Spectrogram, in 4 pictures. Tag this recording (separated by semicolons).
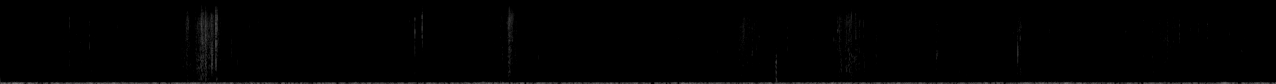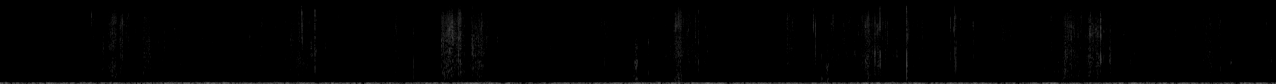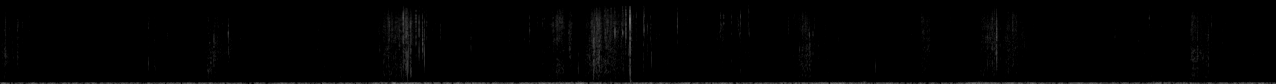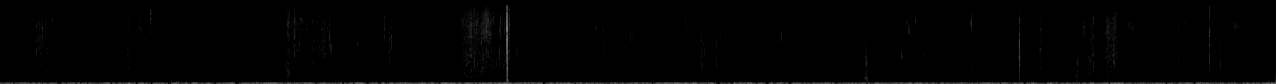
barefoot; birds; footsteps; forest; grass; leaves; walking; woods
